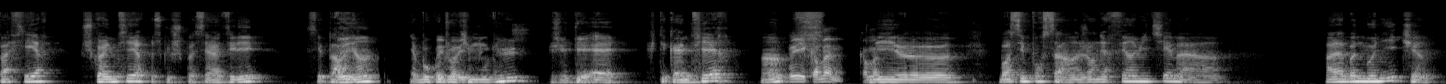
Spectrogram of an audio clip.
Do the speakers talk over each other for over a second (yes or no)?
no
